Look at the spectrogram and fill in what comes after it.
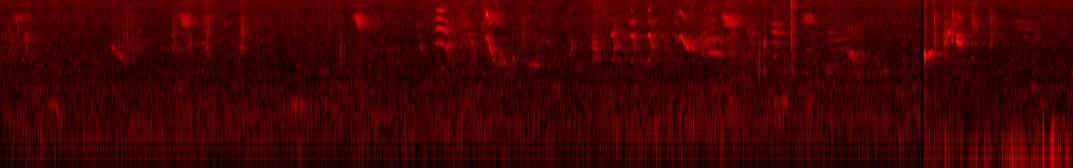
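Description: Faint chirps of small birds: short, high notes, many sweeping downward, scattered throughout. A low rumble comes in about nine seconds in.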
